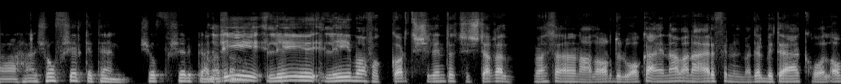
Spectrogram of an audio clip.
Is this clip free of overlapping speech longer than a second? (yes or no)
yes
